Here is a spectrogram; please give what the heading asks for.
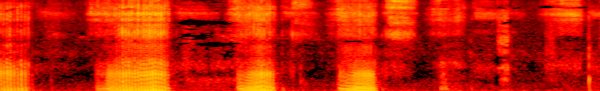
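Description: A Boston Terrier snores in loud, rasping bursts about once a second.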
